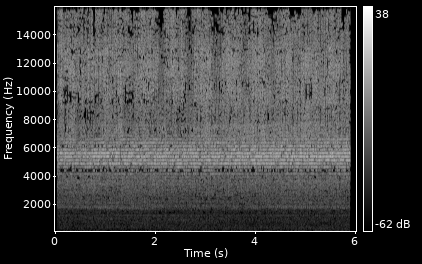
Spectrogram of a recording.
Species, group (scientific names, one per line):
Thopha saccata
Cicadidae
